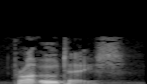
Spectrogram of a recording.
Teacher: It's not praoutes, two syllables. It's three syllables. And therefore, we have the accent on the upsilon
